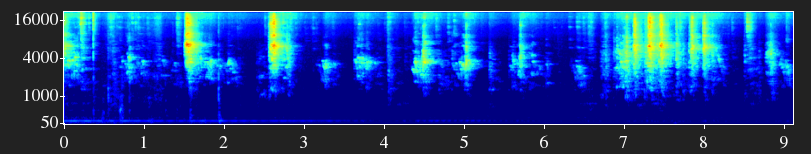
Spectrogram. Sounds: Cough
